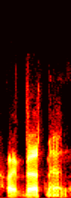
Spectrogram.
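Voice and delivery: slow, hushed superhero impression; Batman. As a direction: keep it soft and drawn out, like a masked hero. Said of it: "picture him as Batman".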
